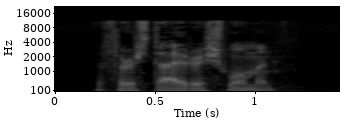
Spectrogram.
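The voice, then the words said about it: Put-on Irish accent. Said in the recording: “my impression of an Irish accent”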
